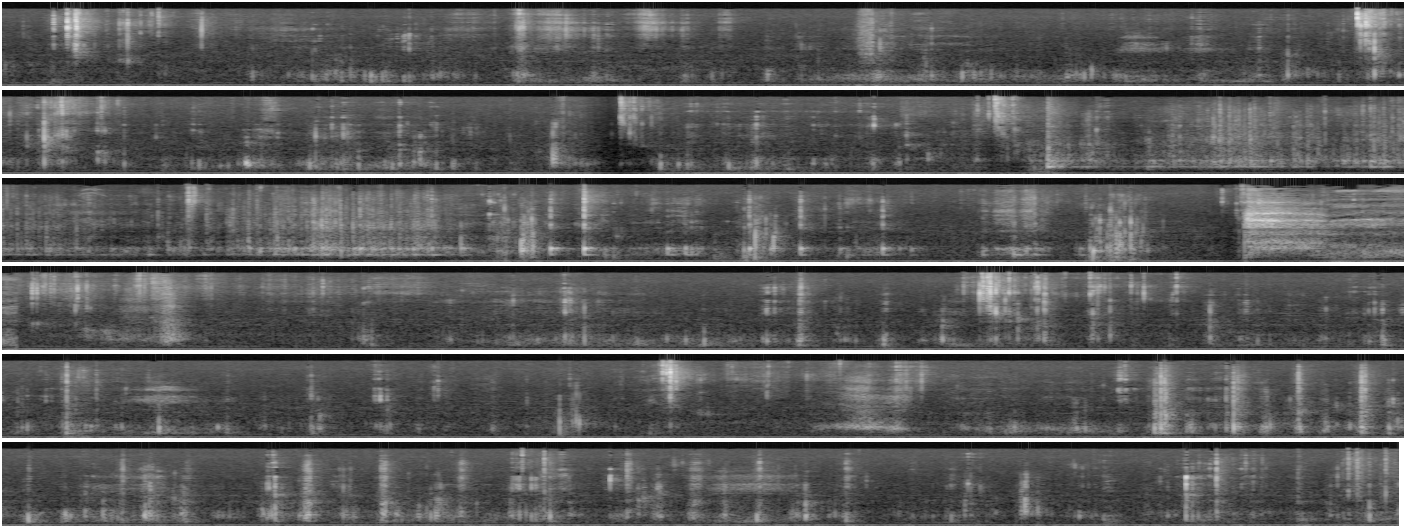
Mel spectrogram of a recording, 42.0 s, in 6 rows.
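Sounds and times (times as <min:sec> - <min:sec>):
chewing soft cake: 0:00.0 - 0:12.2, 0:20.8 - 0:42.0
sipping drink through straw: 0:12.0 - 0:19.6.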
